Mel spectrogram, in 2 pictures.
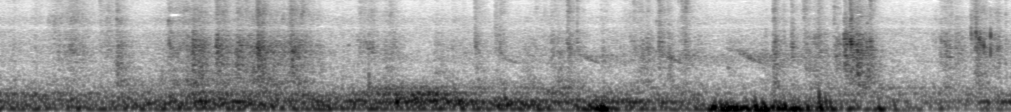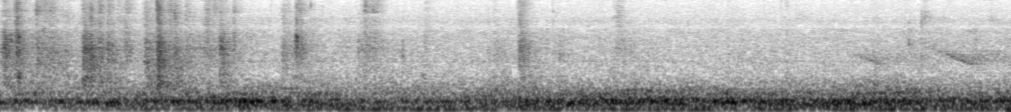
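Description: A dove cooing softly in the background, with a sharp knock about three seconds in and a brief low rumble just after it.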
